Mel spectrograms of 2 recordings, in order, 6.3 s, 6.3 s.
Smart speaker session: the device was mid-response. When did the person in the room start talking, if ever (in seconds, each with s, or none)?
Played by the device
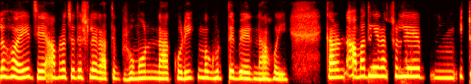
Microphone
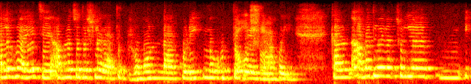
3.2 s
